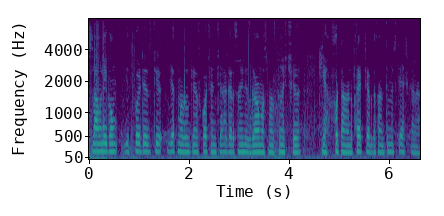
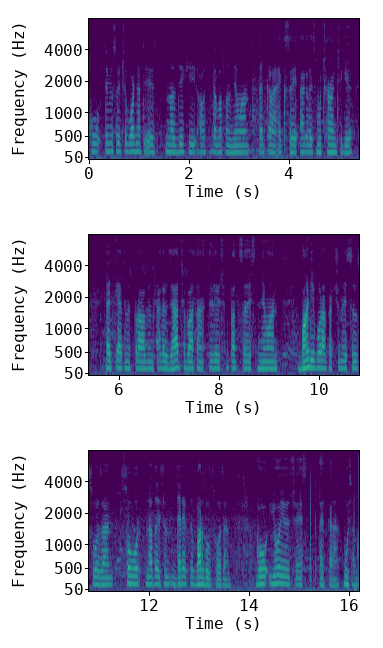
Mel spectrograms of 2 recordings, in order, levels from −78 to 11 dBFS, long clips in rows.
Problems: constant background noise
